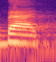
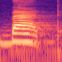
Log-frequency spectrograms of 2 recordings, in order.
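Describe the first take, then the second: No difference in how they are said.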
